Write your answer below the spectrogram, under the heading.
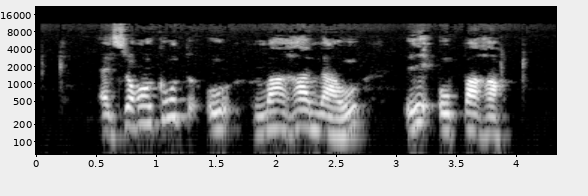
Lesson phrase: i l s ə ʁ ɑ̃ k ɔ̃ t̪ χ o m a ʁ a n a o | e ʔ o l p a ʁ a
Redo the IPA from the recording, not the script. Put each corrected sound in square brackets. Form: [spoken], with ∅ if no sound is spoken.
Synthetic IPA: [ɛ] l s ə ʁ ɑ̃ k ɔ̃ t̪ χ o m a ʁ a n a o | e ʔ o [∅] p a ʁ a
